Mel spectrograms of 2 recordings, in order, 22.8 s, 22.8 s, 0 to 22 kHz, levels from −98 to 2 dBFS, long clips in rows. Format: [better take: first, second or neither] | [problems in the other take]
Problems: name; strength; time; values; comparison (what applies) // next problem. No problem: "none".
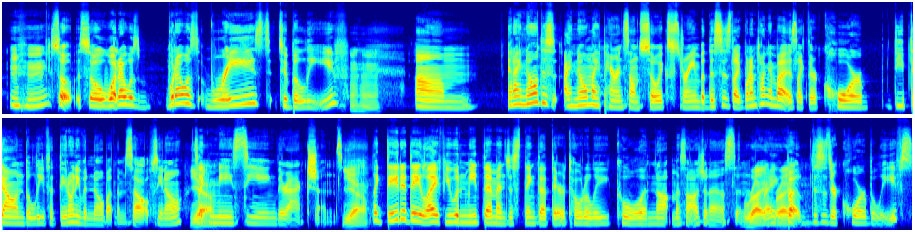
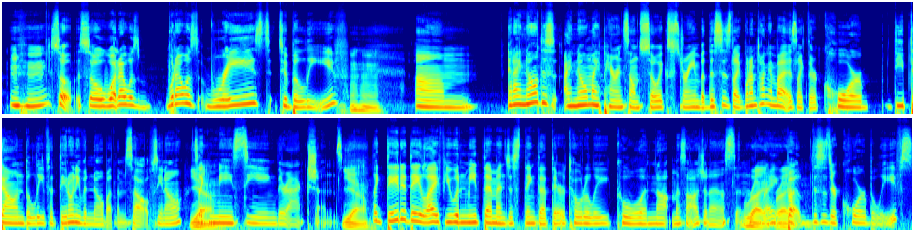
second | thin; very; fading below 500 Hz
